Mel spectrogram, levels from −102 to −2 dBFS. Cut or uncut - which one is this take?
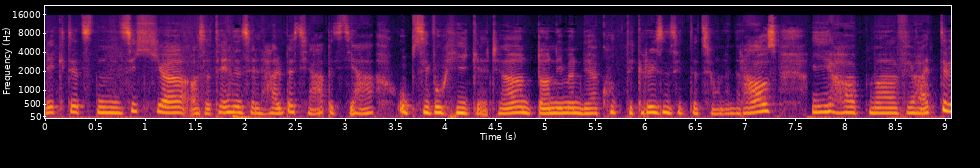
cut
